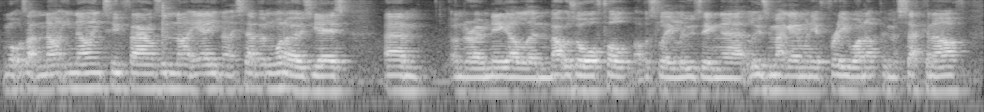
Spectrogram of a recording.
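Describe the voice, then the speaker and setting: A man's voice: mid-range voice, completely flat delivery, brisk, a bit bright. A man hosting a football preview show, talking casually and rambling with restarts and fillers. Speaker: fan podcast host. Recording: roomy echo, mic at a distance, faint background noise.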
